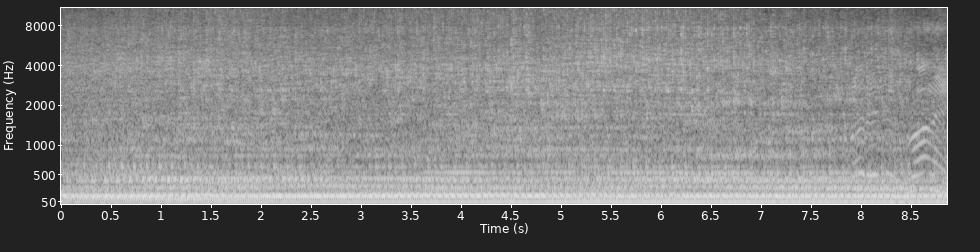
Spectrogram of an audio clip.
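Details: 1995 right-hand-drive Jeep Cherokee, first run of a used XJ engine never heard running before, after a throttle body swap, restored fuel pressure, a new distributor and timing adjustment: a steady, even low rumble with no misfire or knock.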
